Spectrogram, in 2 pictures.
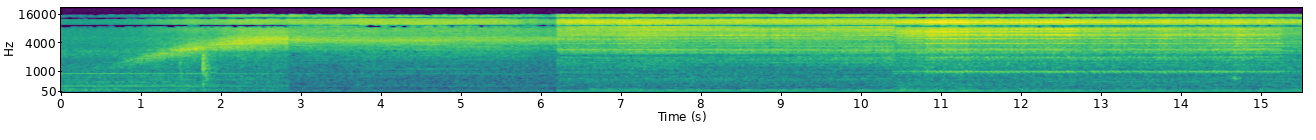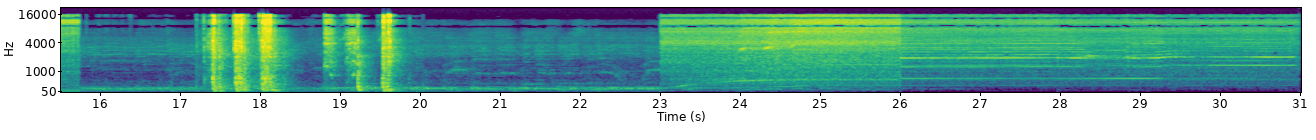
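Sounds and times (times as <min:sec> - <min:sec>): woodworking power tool running: 0:00.0 - 0:15.8, 0:23.0 - 0:31.0.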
